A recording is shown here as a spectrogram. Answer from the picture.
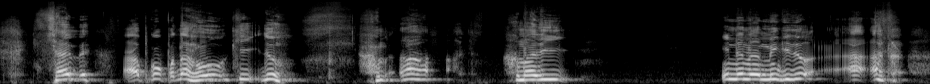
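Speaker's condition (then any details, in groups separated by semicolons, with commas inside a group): Cerebral palsy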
